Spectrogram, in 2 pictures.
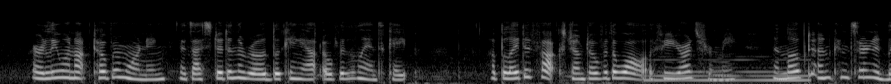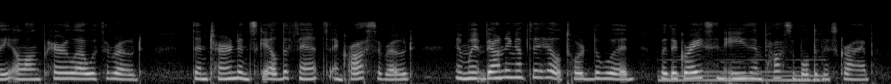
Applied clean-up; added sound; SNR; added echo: none; Organ; 8 dB; none.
